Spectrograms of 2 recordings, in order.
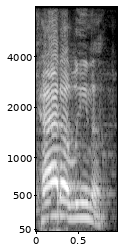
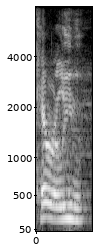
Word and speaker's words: Catalina: No, it's Catalina? Catalina. C-A-T. Not Carolina.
